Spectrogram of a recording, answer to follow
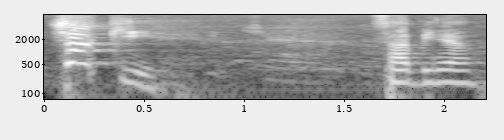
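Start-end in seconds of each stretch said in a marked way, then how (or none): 0.0-0.6 high, creepy doll voice; Chucky voice. Pretend. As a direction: squeak out the name like the killer doll. Answering as Chucky. (boses ni Chucky, matinis)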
